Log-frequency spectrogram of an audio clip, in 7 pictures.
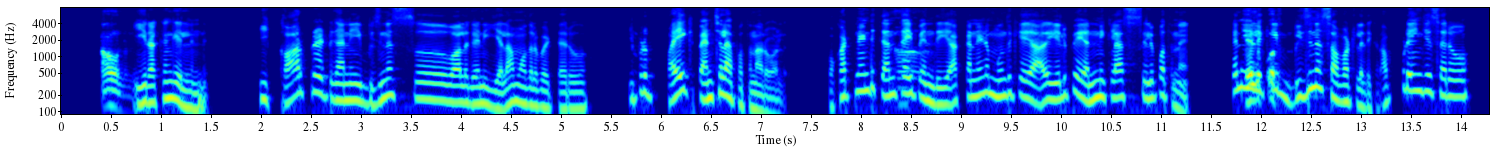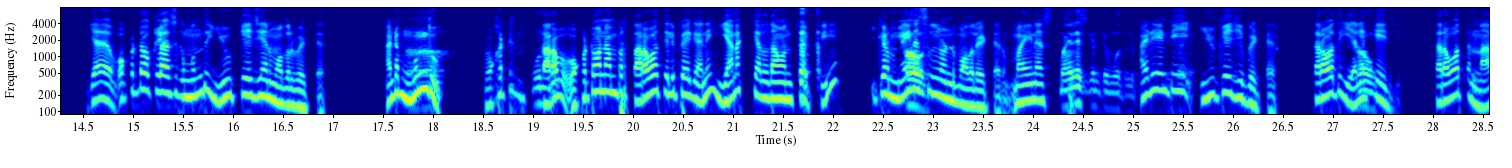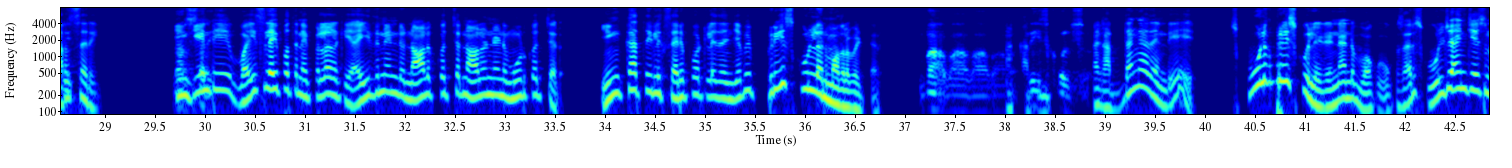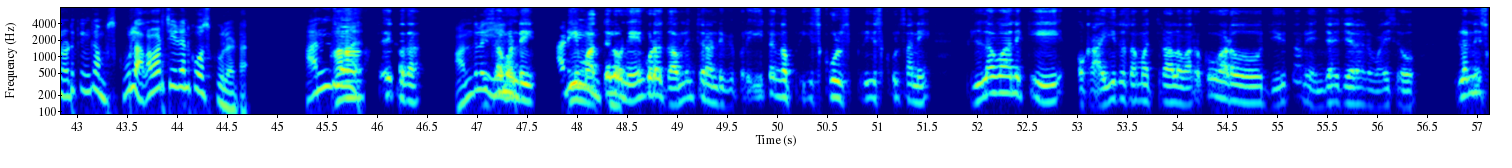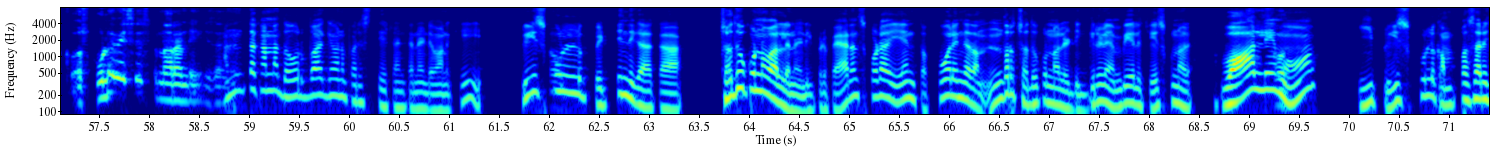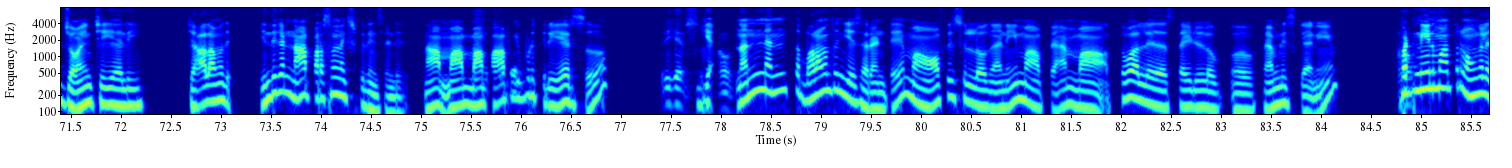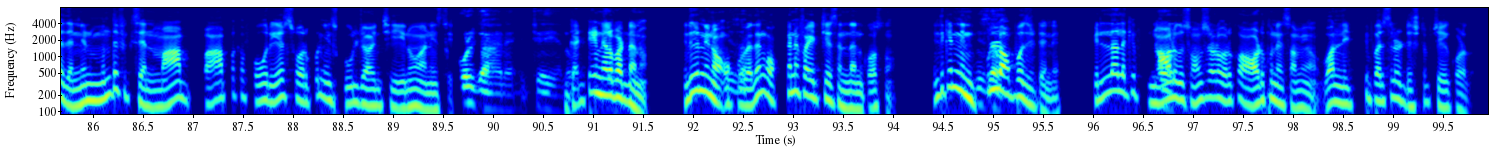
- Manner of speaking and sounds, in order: in English: "కార్పొరేట్"; in English: "బిజినెస్"; in English: "టెన్త్"; in English: "బిజినెస్"; in English: "క్లాస్‌కి"; in English: "యూకేజీ"; laugh; in English: "యూకేజీ"; in English: "ఎల్‌కేజి"; in English: "నర్సరీ"; in English: "ఎల్‌కేజి"; in English: "నర్సరీ"; in English: "ప్రీ స్కూళ్ళు"; in English: "ప్రీ స్కూల్సు"; in English: "ప్రీ స్కూల్"; in English: "ప్రీ స్కూల్స్, ప్రీ స్కూల్స్"; in English: "ఎంజాయ్"; in English: "ప్రీ స్కూళ్లు"; in English: "పేరెంట్స్"; in English: "ఎంబీఏలు"; in English: "ప్రీ స్కూల్లో కంపల్సరీ జాయిన్"; in English: "పర్సనల్ ఎక్స్పీరియన్స్"; in English: "త్రీ"; in English: "సైడ్‌లో"; in English: "ఫ్యామిలీస్"; in English: "బట్"; in English: "ఫిక్స్"; in English: "ఫోర్ ఇయర్స్"; in English: "జాయిన్"; in English: "ఫైట్"; in English: "ఫుల్ అపోజిట్"; in English: "డిస్టర్బ్"
- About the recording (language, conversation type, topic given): Telugu, podcast, స్థానిక భాషా కంటెంట్ పెరుగుదలపై మీ అభిప్రాయం ఏమిటి?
